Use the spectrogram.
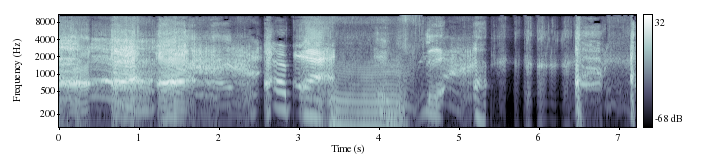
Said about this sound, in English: He's joining in now, leading him on to greater heights. This is an enormous cough. The audience is joining in. They're on their feet, coughing their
